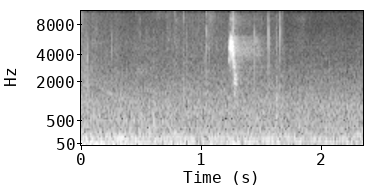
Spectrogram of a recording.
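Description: Quiet outdoor background with a single short, high-pitched chirp a little past a second in, followed by a few faint ticks.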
